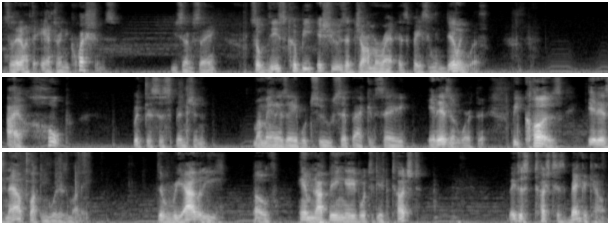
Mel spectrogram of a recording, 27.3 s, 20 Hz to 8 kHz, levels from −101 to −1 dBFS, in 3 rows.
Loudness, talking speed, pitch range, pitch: -29 LUFS, 150 wpm, 70-85 Hz, 75 Hz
